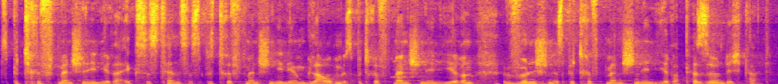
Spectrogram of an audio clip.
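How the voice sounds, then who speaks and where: A man preaching a sermon, emphatic and lively, who acts out the voices of the people he quotes. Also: mid-range voice, brisk, gravelly, few pauses, in a large hall.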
